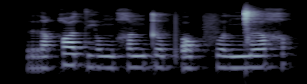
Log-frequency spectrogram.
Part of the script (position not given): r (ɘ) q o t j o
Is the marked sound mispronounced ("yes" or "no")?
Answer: no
